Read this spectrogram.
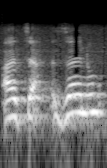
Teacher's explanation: أتأذن، جھٹکا، حمزہ کے اوپر جزم ہے تو جھٹکا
